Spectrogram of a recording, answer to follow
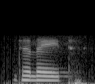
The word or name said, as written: delate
